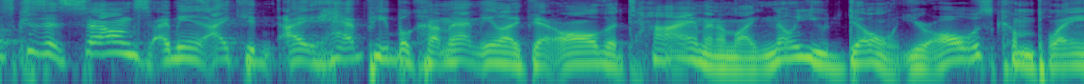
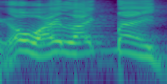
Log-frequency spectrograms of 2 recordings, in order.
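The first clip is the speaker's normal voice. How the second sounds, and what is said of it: Mocking put-on voice. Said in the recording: “That voice you did was something.”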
